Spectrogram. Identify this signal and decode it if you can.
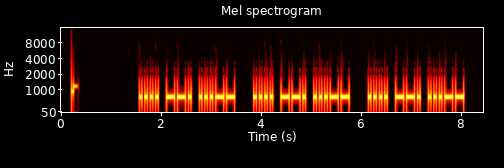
Morse code, heard as a keyed tone, about 22 wpm, 700 Hz. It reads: HG3 HG3 HG3
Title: Callsign Prefixes for Top 25 DXCC - Repeated 3x - 22wpm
